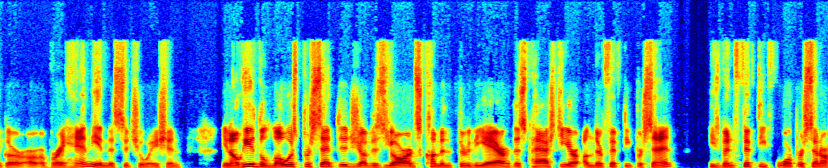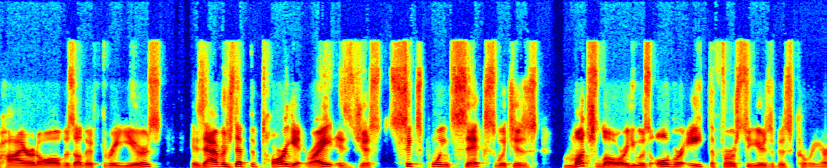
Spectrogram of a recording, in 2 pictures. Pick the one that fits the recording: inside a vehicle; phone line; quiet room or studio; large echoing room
quiet room or studio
